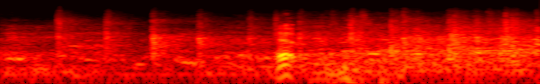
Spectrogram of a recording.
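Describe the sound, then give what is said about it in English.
An audience applauding, with a steady wash of overlapping claps and a few sharper individual ones standing out, mixed with murmuring crowd voices throughout. “I don't know why we're applauding.”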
